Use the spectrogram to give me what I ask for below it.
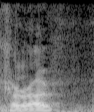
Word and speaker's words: Cicero: As I think I'm pronouncing this right, Cicero, C-I-C-E-R-O. – I can't speak Latin. – Kickero.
